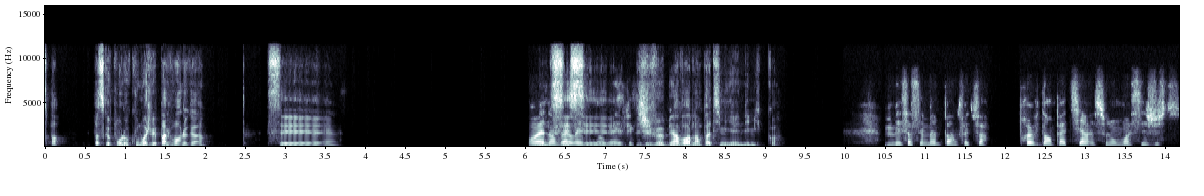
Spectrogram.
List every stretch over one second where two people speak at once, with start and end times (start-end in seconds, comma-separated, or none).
6.1-7.7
